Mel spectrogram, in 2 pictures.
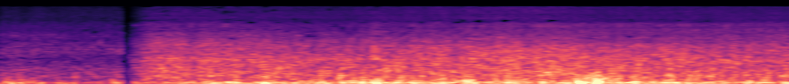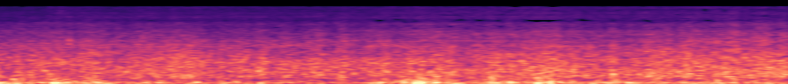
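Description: Wind buffeting the microphone over the wash of sea waves on a rocky shore, a steady gusty rush that starts abruptly under a second in.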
